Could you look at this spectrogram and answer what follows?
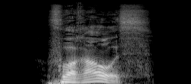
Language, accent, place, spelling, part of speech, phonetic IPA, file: German, Germany, Berlin, voraus-, prefix, [foˈʁaʊ̯s], De-voraus-.ogg
- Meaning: in advance, ahead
